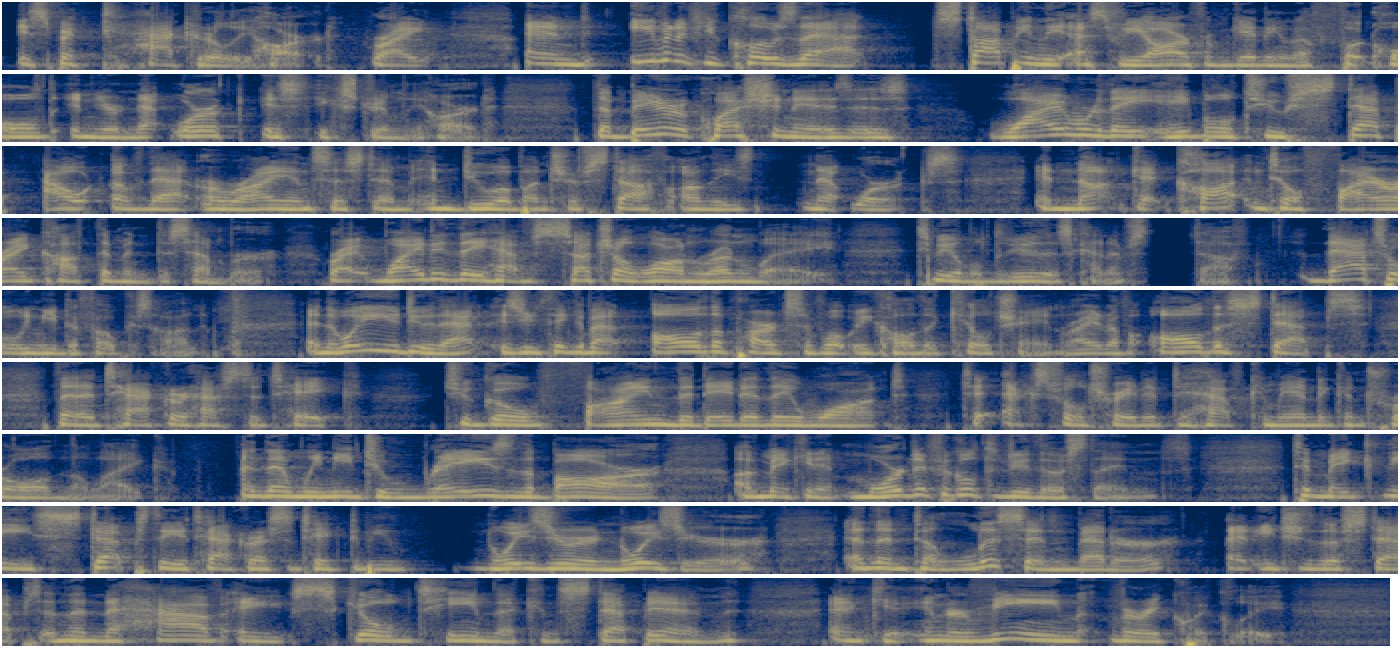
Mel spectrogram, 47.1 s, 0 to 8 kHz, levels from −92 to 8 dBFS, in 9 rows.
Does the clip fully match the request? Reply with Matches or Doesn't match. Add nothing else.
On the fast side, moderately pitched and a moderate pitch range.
Matches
